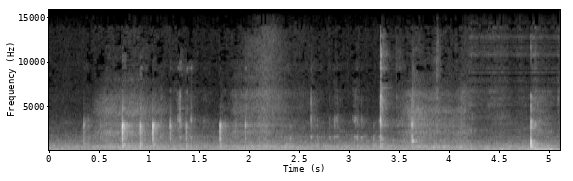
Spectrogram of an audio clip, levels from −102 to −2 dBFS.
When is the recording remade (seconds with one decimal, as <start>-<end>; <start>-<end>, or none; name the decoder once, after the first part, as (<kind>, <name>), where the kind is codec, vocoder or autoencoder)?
4.2-5.1 (codec, DAC)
